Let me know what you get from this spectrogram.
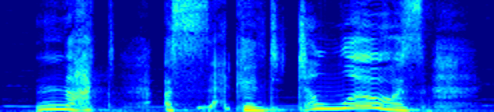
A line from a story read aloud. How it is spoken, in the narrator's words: gasped Eric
